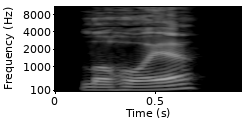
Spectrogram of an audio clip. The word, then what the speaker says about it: La Jolla: Yeah, or in my near my hometown of San Diego, California, there's a town called La Jolla. The J is silent.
